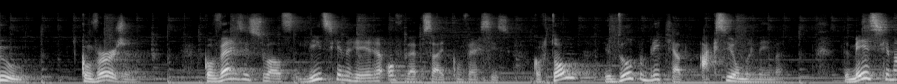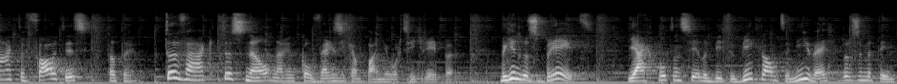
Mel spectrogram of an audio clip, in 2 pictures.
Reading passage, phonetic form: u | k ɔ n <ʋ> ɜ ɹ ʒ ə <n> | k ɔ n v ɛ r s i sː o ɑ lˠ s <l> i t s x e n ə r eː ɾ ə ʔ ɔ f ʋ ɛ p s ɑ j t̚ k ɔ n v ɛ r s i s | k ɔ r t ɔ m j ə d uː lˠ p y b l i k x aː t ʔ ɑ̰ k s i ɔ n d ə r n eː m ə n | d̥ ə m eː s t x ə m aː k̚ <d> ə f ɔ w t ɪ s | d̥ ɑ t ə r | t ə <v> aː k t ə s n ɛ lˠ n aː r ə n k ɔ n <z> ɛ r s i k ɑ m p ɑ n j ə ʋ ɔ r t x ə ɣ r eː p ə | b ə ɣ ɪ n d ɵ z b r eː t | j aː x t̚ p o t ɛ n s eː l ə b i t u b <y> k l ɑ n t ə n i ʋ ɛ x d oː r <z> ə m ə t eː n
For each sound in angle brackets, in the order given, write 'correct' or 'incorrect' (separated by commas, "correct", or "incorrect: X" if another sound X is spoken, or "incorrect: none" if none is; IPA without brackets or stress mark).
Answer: incorrect: v, correct, correct, incorrect: t, correct, incorrect: v, incorrect: i, correct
